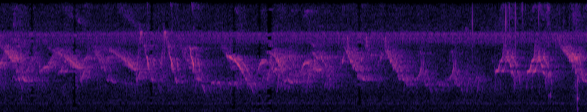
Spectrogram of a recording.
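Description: Faint birdsong in the background: many short, quick falling chirps from several birds, overlapping throughout.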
